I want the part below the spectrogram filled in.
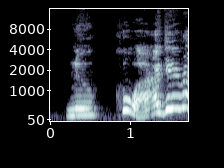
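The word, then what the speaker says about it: Nüwa: At the time of what the Hopi and Shansi people of northern China call the great chaos in the universe, Nukua, pronounced Nukua, I did it right, the dragon-bodied goddess, came to restore order.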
